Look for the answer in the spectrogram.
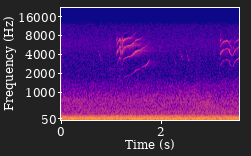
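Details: Bald eagle at a nest in Kisatchie National Forest, central Louisiana, recorded by a nest cam on 2 January 2024 at 09:14. Two bursts of high, thin, chittering whistled notes stand out above a constant deep wind rumble.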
